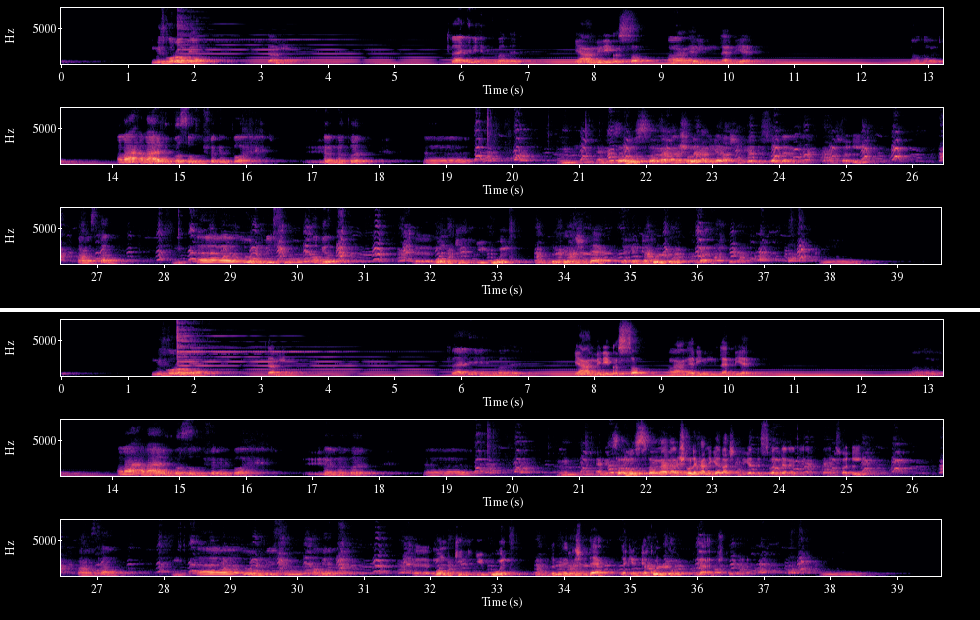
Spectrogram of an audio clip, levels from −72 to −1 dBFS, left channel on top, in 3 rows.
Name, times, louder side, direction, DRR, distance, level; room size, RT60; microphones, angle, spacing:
voice 1, 1.4-2.1 5.8-6.9 9.1-9.4 12.6-13.4 14.1-16.3 17.2-17.8 18.7-19.4 20.9-21.7 26.7-27.3 28.4-30.6 37.8-38.4, left 2 dB, 60° left, -3 dB, 3.7 m, -22 dB
sound 1, 1.7-15.3, right 1 dB, 75° right, 1.2 m, -33 dB
voice 2, 3.1-3.4 7.7-8.7 9.1-10.4 16.9-17.3 20.7-20.9 21.3-25.3 28.1-28.3 31.7-33.2 33.6-36.6, right 1 dB, 50° right, 6 dB, 1.3 m, -21 dB
sound 2, 19.4-26.1 26.4-33.3 33.6-37.8, left 2 dB, 25° left, 1.8 m, -32 dB
22.0 x 7.8 x 3.0 m, 1.2 s
head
